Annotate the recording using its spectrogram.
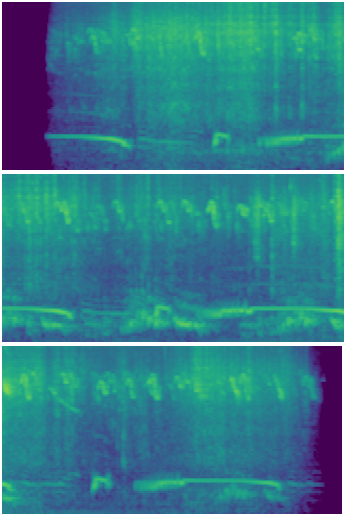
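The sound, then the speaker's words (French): Several pigeons coo in repeated, rolling phrases, their soft throaty calls overlapping with faint chirps and background chatter of other birds throughout. “I can hear pigeons.”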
